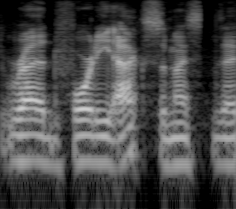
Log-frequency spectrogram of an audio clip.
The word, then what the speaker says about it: XRED40X: Um, today we uh have with us the band X Red 40X. Am I Did I say that right? Pronounced red 40.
